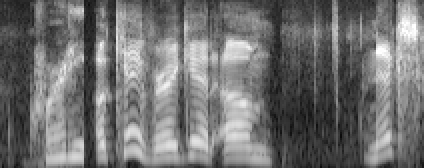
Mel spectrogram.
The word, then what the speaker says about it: Cordy: I will say it my name name is pronounced quty okay very good um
